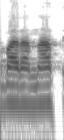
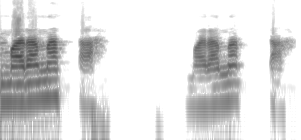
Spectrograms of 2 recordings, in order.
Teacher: a sílaba tônica acaba sendo a última ali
